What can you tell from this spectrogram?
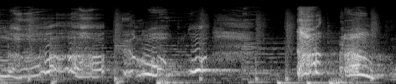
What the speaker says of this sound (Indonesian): Kakek, batuk terus.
